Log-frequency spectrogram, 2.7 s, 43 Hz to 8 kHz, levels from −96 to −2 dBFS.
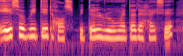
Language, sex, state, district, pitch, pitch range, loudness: Assamese, female, Assam, Kamrup Metropolitan, 245 Hz, 235-280 Hz, -16 LUFS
